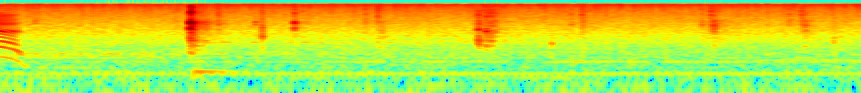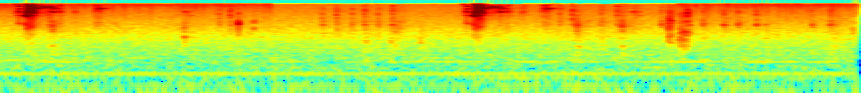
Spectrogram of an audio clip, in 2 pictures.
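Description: Short game menu clicks sound now and then.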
